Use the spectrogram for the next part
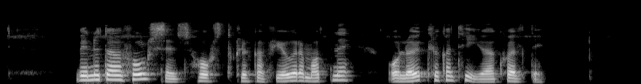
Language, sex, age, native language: Icelandic, female, 50-59, Icelandic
